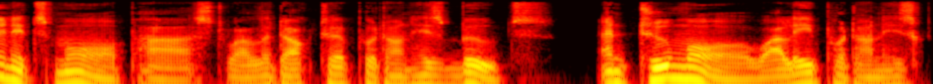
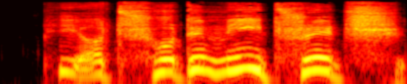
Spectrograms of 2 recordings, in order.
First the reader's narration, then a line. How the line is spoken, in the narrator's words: Levin again began in a piteous voice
